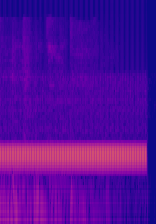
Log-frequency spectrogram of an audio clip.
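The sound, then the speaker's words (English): A steady electronic telephone tone rings out loud and unbroken for about a second and a half as a prank phone call is placed to a mother, then cuts off abruptly into silence, with no voices. “So we called her and messed with her.”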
